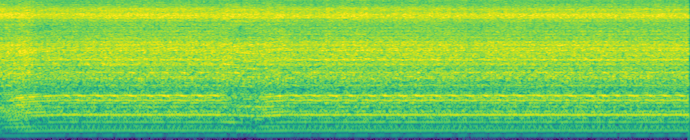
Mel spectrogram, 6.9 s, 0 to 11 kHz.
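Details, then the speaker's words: Honda Beat eSP scooter after hard-start and stumbling fix, fuel pressure 41 psi, TPS tightened, codes cleared and reset, kick-started with weak battery: steady, even high rev with a brief dip and clean recovery, no coughing or hesitation; normal revving. "Ini sudah normal kembali nih, Teman-teman."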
